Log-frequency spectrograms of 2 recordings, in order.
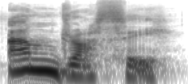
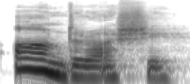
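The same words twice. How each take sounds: First: The name is said with an anglicized pronunciation. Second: The name is said with a Hungarian pronunciation. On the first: This is how the locals in Yorkshire said it. The speaker calls it wrong. "that's how we pronounced it" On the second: This is how the name is properly said. The speaker calls it right. "it should have been Andrassy"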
